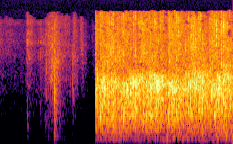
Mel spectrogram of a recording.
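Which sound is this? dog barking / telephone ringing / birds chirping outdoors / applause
applause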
